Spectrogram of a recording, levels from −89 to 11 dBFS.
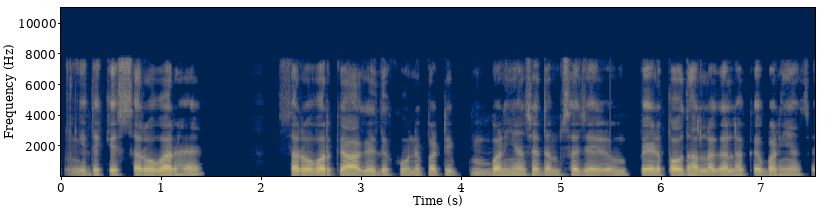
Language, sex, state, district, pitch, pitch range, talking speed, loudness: Magahi, male, Bihar, Gaya, 125 Hz, 120-130 Hz, 165 wpm, -19 LUFS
